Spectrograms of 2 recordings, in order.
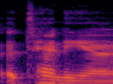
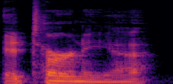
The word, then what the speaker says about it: Atenia: yes, Atenia, I believe is how they pronounced it. I kept reading it Eternia, and I'm not sure Yeah.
